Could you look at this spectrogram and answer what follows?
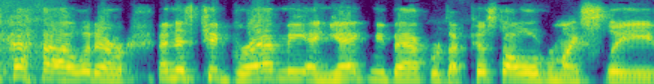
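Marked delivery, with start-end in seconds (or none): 0.0-0.9 careless, dismissive laugh through the words. Retelling how the monitor laughed off his complaint: imitating a monitor laughing. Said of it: "He just starts laughing".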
